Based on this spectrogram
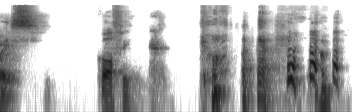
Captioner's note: laugh; laughs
